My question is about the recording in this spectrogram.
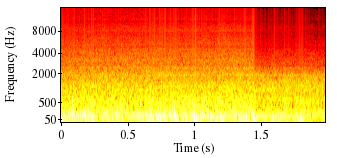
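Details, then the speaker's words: Six-door freezer condensing unit just restarted after replacing a crusty contactor: steady low compressor hum with fan rush, even, no knocks or rattles; running normally. "just turned her back on she's up and running and we'll run some checks on her here"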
